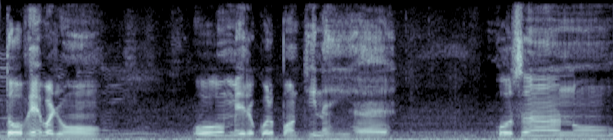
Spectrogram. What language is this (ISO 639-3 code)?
pan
